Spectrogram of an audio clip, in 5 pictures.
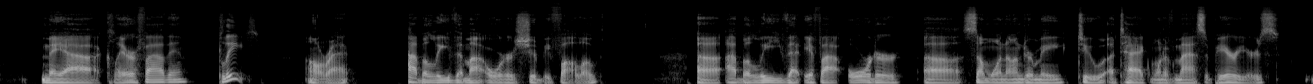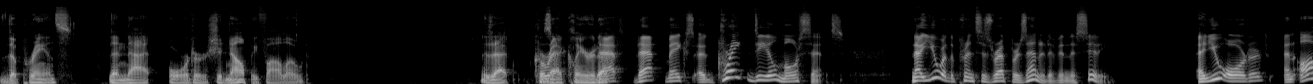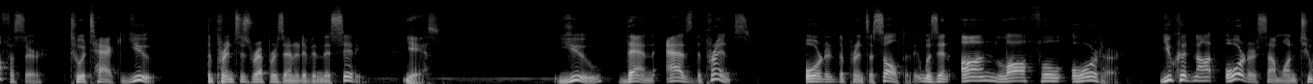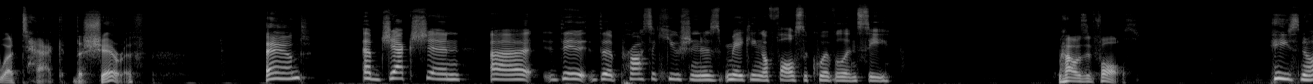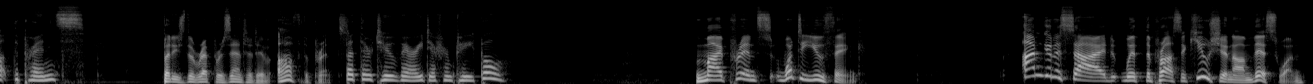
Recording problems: none

